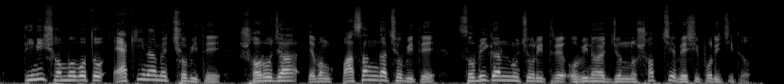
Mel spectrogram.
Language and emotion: Bengali, neutral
